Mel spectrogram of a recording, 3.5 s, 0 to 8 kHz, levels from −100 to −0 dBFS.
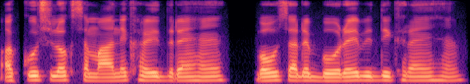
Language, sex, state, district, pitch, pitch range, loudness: Hindi, male, Jharkhand, Palamu, 140 Hz, 135-145 Hz, -17 LUFS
